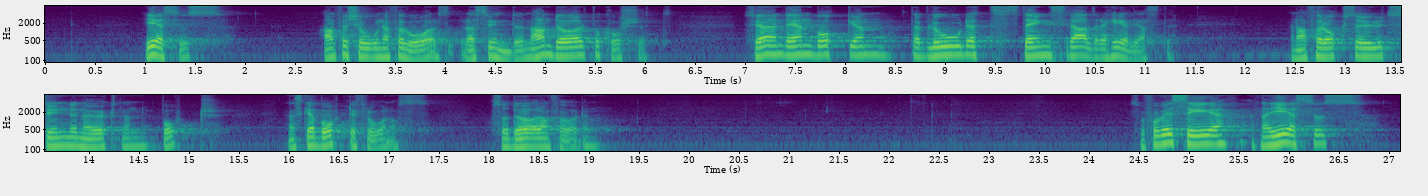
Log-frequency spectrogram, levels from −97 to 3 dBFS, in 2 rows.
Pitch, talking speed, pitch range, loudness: 150 Hz, 115 wpm, 135-160 Hz, -23 LUFS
